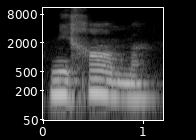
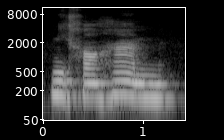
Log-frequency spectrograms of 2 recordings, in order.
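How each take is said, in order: First: The word is said in a short, reduced form. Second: The word is said in its full form. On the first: This is the everyday spoken form. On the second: This is the formal written form.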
